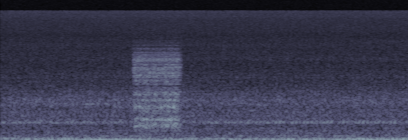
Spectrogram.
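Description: Low, steady rumble inside the cabin of a car standing still at a junction, with a faint steady hum. About a second and a half in comes one brief pitched tone, about half a second long.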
